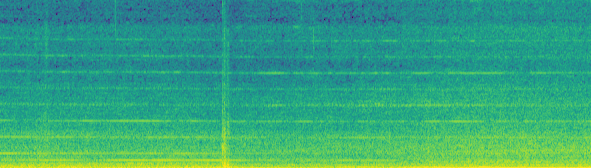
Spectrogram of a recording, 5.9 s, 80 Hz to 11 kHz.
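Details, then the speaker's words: 2017 Ford F550 4WD bucket truck, 6.8L gas: after idling down, engine idles back up to a raised PTO idle, deep, smooth and even; Thermo King running in background; normal. "but I don't know if you can hear that whining noise that's a PTO running if I pop the brake it'll go away if you can hear it idle down here you hear it idling back up"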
